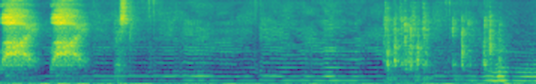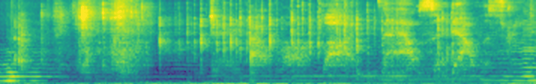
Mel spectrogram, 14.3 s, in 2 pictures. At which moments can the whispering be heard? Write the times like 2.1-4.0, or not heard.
0.0-1.7, 9.8-14.2.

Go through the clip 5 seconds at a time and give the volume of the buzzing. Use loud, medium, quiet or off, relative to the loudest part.
quiet, loud, medium.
